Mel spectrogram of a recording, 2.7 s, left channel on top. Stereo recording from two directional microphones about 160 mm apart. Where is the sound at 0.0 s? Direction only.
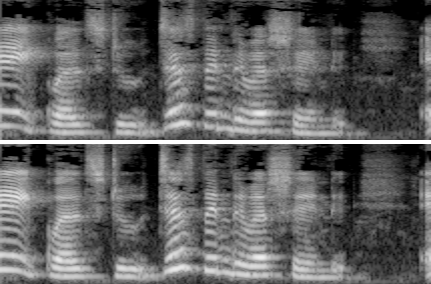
50° right (ahead or behind).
